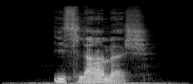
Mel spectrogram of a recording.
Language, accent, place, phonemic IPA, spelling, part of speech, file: German, Germany, Berlin, /ɪsˈlaːmɪʃ/, islamisch, adjective, De-islamisch.ogg
- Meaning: Islamic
